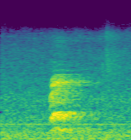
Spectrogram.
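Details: Single brief bark from a Great Pyrenees being trained in directed jumping, a bright tonal bark lasting about half a second that fades slowly, against faint room noise.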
